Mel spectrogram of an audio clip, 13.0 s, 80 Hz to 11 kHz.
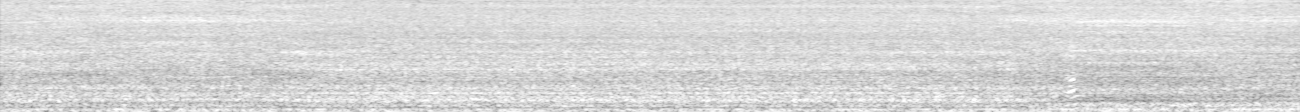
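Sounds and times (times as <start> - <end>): truck idling from inside cab: 8.4 - 13.0.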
